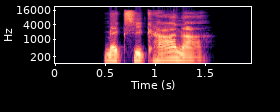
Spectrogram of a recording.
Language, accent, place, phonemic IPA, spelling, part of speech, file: German, Germany, Berlin, /mɛksiˈkaːnɐ/, Mexikaner, noun, De-Mexikaner.ogg
- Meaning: 1. Mexican (person) 2. a drink made of Korn (or wodka), Sangrita, tomato juice, and tabasco sauce; similar to a bloody mary, but spicier and served as a shot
